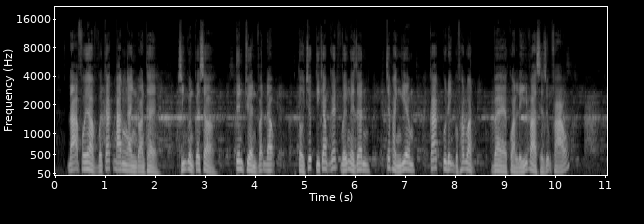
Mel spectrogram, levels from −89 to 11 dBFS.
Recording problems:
echo of what is said; noticeable; throughout; 590 ms later, 15 dB below the speech

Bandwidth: 15.5 kHz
